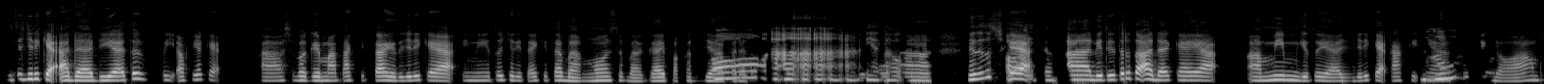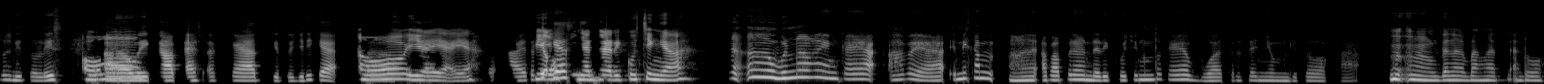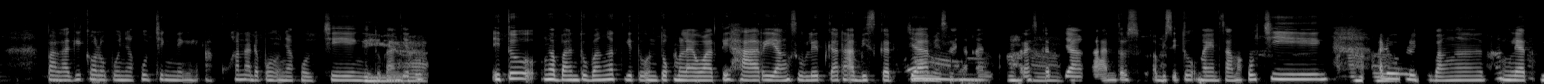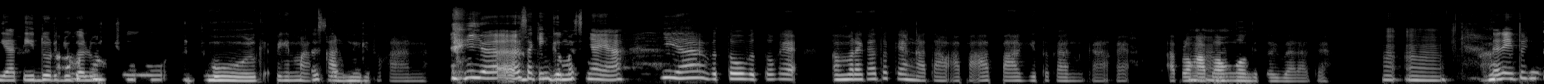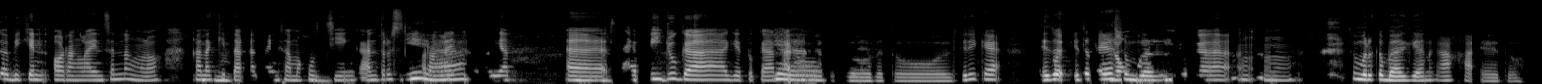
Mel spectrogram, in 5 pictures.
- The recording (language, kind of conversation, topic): Indonesian, unstructured, Apa hal sederhana yang selalu membuatmu tersenyum?
- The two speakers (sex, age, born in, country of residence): female, 25-29, Indonesia, Indonesia; female, 30-34, Indonesia, Indonesia
- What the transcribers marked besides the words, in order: in English: "POV-nya"; static; unintelligible speech; in English: "meme"; in English: "wake up as a cat"; unintelligible speech; in English: "POV-nya"; other background noise; distorted speech; laughing while speaking: "Iya"; background speech; chuckle; in English: "happy"; chuckle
